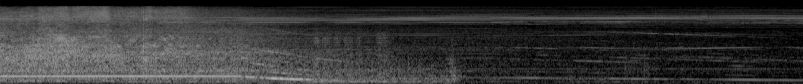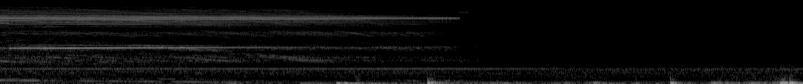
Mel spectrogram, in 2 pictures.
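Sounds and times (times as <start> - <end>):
high-pitched whine: 0.0 - 12.8
spindle motor winding down: 0.0 - 12.8.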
